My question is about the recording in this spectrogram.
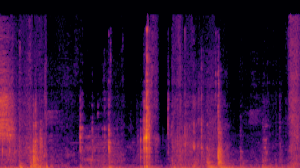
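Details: Old International, under restoration, engine off: a handful of sharp, irregular clicks as the shift lever is worked; something is catching in the gear linkage.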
